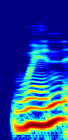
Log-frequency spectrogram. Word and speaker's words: Nguyen: remind our audience Our Guest has been Yasmin when and that's spelled n g u y e n a little different than you would think from the way I'm saying it his book is the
